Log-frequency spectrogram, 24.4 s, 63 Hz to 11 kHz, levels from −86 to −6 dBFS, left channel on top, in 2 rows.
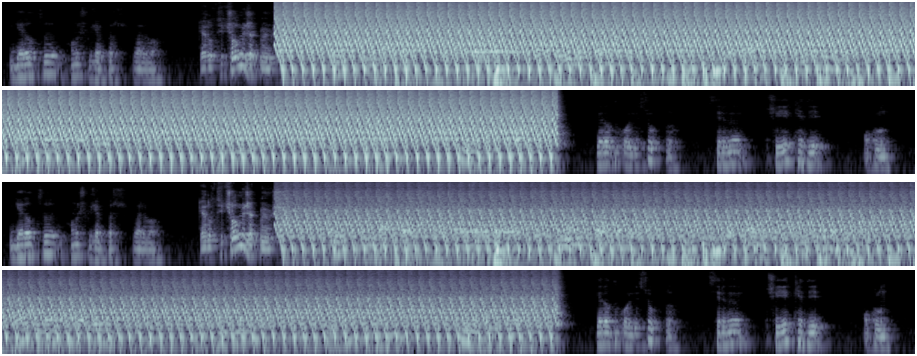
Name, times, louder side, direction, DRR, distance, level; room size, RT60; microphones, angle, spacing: voice 1, 0.1-2.1 4.3-7.0 7.9-8.2 9.6-11.8 12.3-14.3 14.7-15.8 16.1-17.7 18.1-19.4 20.1-21.1 21.7-22.1 22.4-23.1 23.7-23.9, right 1 dB, 50° right, 0.8 m, -38 dB
voice 2, 2.6-3.8 7.3-8.5 18.1-18.4, right 2 dB, 80° right, 0.8 m, -36 dB
sound 1, 3.6-19.6, left 8 dB, 60° left, 0.4 m, -20 dB
sound 2, 4.9-12.8, equal, 15° left, 1.6 m, -35 dB
3.7 x 2.8 x 4.5 m
head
